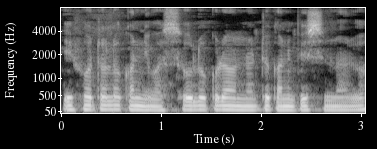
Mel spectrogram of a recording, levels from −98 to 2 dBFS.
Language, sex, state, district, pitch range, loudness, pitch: Telugu, male, Andhra Pradesh, Sri Satya Sai, 105-110 Hz, -15 LUFS, 110 Hz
